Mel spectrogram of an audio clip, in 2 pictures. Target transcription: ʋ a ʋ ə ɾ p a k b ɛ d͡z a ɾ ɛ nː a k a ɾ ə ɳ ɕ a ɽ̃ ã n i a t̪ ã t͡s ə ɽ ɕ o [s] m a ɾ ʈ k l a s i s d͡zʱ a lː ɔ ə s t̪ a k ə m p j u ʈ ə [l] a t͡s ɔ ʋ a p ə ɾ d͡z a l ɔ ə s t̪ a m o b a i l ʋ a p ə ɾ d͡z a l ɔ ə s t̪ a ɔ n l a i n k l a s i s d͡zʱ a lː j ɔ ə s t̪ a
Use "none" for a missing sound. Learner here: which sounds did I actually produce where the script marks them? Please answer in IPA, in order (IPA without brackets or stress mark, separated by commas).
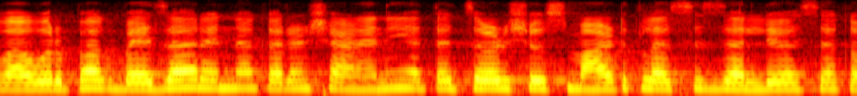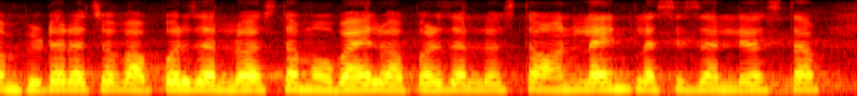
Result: s, ɾ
